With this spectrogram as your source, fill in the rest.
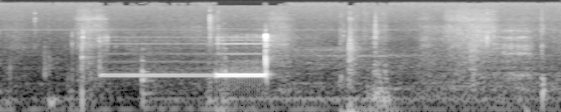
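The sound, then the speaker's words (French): A phone call being placed: a steady electronic tone sounds for about a second and a half, then swells briefly louder before cutting off, with faint room noise and a few soft knocks around it. “là, je vais l'appeler live.”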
